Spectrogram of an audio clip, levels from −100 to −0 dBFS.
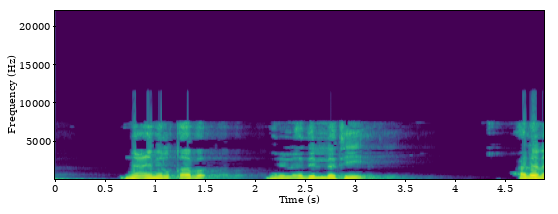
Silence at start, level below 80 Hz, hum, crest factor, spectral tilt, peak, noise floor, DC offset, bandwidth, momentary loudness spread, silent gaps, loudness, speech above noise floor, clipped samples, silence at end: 0 s; -48 dBFS; none; 14 dB; -7.5 dB/octave; 0 dBFS; -81 dBFS; under 0.1%; 7.8 kHz; 8 LU; none; -14 LUFS; 69 dB; 0.3%; 0 s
